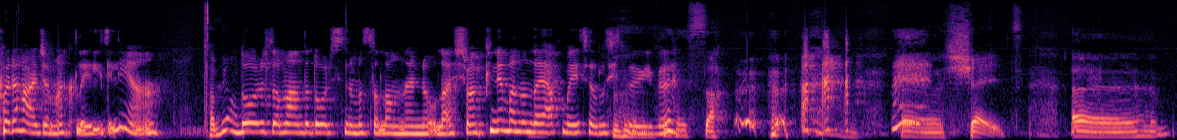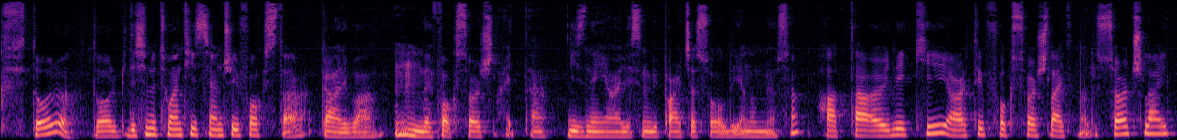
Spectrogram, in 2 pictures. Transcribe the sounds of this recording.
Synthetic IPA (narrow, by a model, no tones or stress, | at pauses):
pʰaɾaɦaɾd͡ʒamaklˠailʲɟilʲija | t̪ʰabiːamoːɾuzamand̪ad̪o̞ːɾusinemasalˠanlˠaɾɯnaṵlˠaʃmakcʰːynebanɯnd̪ajapmajat͡ʃʰalˠɯʃt̪ɯːɟibɪsa | ɛʃejt̪ɛ | d̪̥o̞ːɾʊd̪̥o̞ːɾubid̪ɛʃimd̪it̪ʰwɛnt̪ʰisɛnt̪ʰɾifokst̪ʰaɡ̥aːlʲiba̰ːvɛfoksːøɾt͡ʃlʲˠajt̪ːɛd̪iznejaːlʲesinbipʰaɾt͡ʃʰasɯo̞̰lˠd̪uja̰nɯlˠmɯjo̞sahat̪ʰːaːøjlʲɛcʰiaɾt̪ʰɯkfoksøɾt͡ʃlˠajt̪ʰɯnad̪ˠɯsøɾt͡ʃlʲˠajt̪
